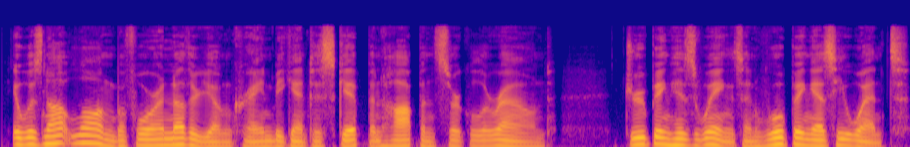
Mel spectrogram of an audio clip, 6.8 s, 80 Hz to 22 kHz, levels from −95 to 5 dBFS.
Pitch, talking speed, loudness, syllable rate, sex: 115 Hz, 210 wpm, -18 LUFS, 5.5 syllables/s, male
